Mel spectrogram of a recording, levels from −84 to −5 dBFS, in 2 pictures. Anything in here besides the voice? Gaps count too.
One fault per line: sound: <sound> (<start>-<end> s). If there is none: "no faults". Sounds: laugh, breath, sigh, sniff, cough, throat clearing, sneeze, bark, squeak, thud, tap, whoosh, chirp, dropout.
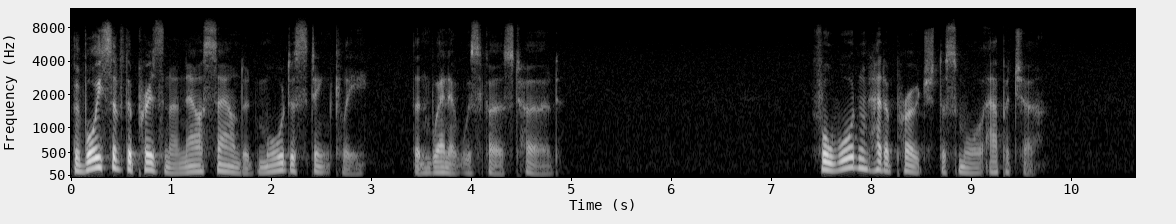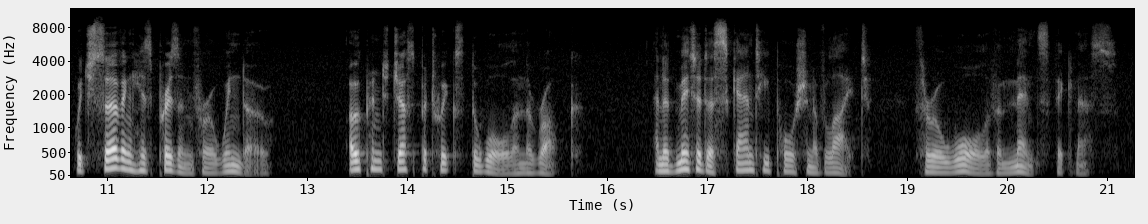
no faults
